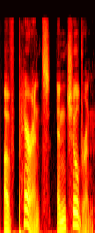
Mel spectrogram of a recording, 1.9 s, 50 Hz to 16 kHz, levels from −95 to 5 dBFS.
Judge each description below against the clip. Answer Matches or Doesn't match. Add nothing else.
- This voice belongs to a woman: Doesn't match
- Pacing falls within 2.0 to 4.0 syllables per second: Matches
